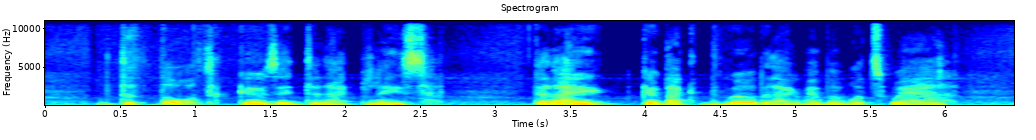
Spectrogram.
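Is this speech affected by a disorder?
Yes: motor neuron disease; wheelchair user, breathing tube, phlegm cleared from throat, assistant and computer needed; still able to speak, lack of breath, swallowing easily goes the wrong way.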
